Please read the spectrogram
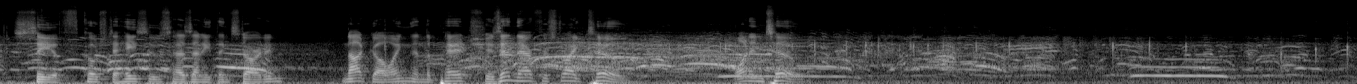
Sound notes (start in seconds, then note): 8.2 crowd cheering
